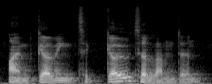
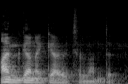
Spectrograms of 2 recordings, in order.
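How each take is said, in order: First: 'Going to' is said in full. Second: 'Going to' is reduced to 'gonna'. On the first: "if we had go" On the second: "We could say I'm gonna go to London"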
